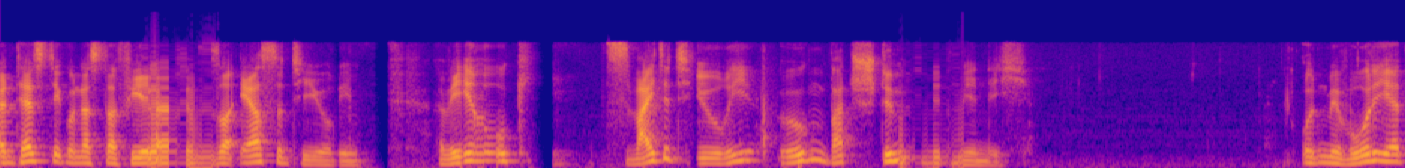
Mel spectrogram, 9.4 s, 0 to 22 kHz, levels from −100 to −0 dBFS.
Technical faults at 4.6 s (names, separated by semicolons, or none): burst of packet loss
